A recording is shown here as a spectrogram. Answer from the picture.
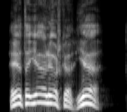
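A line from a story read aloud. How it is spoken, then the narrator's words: Shouted. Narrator (Russian): закричал Воронцов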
